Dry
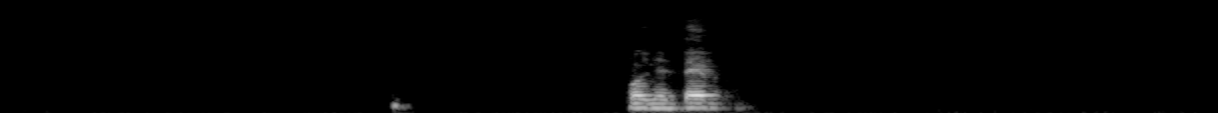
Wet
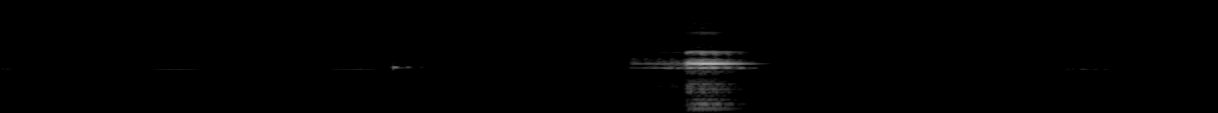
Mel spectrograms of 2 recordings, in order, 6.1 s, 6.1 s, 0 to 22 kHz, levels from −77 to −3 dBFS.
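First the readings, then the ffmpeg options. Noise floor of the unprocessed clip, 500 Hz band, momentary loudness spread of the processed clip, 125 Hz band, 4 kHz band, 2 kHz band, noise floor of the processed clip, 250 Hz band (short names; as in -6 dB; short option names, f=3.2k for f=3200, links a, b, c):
-85 dBFS, under -40 dB, 8 LU, under -30 dB, +4.0 dB, +7.0 dB, under -85 dBFS, -26.0 dB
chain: -filter_complex "[0:a]afftfilt=real='real(if(lt(b,920),b+92*(1-2*mod(floor(b/92),2)),b),0)':imag='imag(if(lt(b,920),b+92*(1-2*mod(floor(b/92),2)),b),0)':win_size=2048:overlap=0.75,agate=range=-39dB:threshold=-51dB:ratio=16:detection=peak,aresample=22050,aresample=44100,acrossover=split=480|1200[a][b][c];[b]asoftclip=type=hard:threshold=-38dB[d];[a][d][c]amix=inputs=3:normalize=0,acompressor=threshold=-23dB:ratio=6,highshelf=f=2.2k:g=-5.5,aecho=1:1:1.1:0.82,aecho=1:1:64|128|192|256|320|384:0.562|0.253|0.114|0.0512|0.0231|0.0104,asplit=2[e][f];[f]asoftclip=type=tanh:threshold=-28.5dB,volume=-11dB[g];[e][g]amix=inputs=2:normalize=0,highpass=140,acompressor=mode=upward:threshold=-39dB:ratio=2.5,aeval=exprs='val(0)*pow(10,-33*(0.5-0.5*cos(2*PI*1.1*n/s))/20)':c=same"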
